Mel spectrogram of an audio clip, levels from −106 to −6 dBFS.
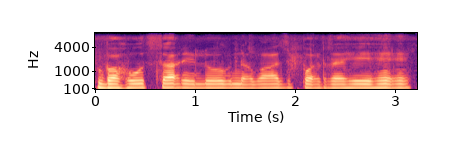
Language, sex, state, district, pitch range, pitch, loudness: Hindi, male, Jharkhand, Deoghar, 140-145 Hz, 140 Hz, -18 LUFS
